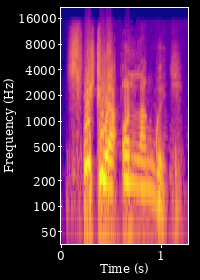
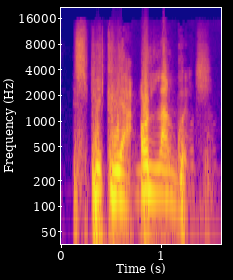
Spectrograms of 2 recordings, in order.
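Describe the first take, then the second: First: "your" pressed hardest in "Speak your own language"; stress on your. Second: "own" pressed hardest in "Speak your own language"; stress on own. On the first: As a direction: lean on "your", let the rest fall. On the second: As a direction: lean on "own", lower and firm. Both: Acted. Repeated exhortation.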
